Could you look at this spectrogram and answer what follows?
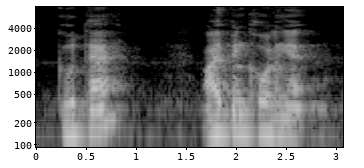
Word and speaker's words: Goethe: my googles i've been told that it is pronounced good there i've been calling it joath or giov in my head the entire time i've had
